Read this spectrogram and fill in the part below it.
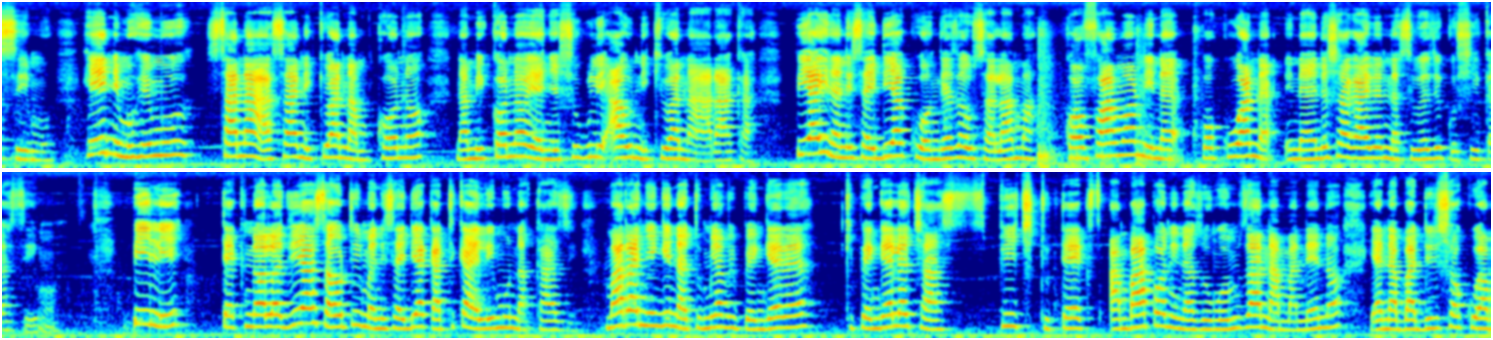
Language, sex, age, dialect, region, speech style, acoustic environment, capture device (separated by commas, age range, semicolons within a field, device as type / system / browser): Swahili, male, 25-34, Kenya - Nairobi Sheng-influenced, Kenya, focused, nature, desktop / Windows / Chrome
